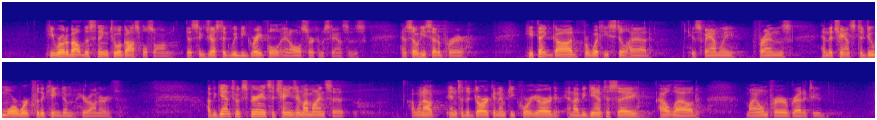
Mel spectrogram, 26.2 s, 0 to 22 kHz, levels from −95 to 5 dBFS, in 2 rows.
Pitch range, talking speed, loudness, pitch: 105-130 Hz, 175 wpm, -25 LUFS, 120 Hz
